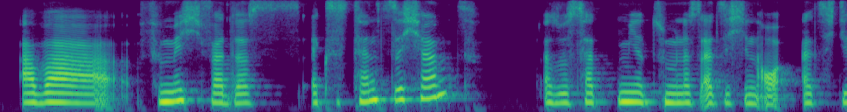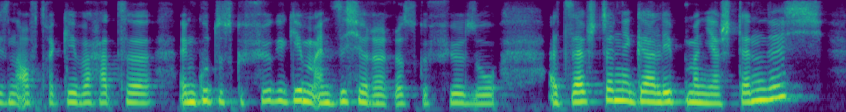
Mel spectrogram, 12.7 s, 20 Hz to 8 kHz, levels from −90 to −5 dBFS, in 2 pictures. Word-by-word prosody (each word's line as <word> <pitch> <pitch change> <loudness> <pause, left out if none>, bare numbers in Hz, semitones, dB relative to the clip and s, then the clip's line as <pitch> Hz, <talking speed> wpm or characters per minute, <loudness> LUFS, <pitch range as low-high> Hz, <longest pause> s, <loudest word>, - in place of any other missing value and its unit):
Aber 200 -1 +2
für 215 - -5
mich 240 +2 +2
war 195 - +2
das 190 0 -6
existenzsichernd. 255 - -1 0.5
Also, 195 -1 -3
es 195 +1 -4
hat 200 +1 -5
mir 210 -1 +2
zumindest, 195 -1 -2
als 190 0 -2
ich 185 -1 -6
in 180 - -4
Or - - -3
als 195 0 -6
ich 190 - -11
diesen 195 0 -4
Auftraggeber 195 +1 -3
hatte, 195 -1 -1 0.2
ein 205 +1 +4
gutes 215 -1 -1
Gefühl 225 +3 -5
gegeben, 225 -1 +3
ein 195 -1 +2
sichereres 180 -4 -1
Gefühl. 190 +1 -3
So 180 0 -4 0.4
als 195 0 -2
Selbstständiger 215 0 +4
lebt 210 +1 +3
man 200 -2 +4
ja 185 0 +1
ständig, 275 - +2
200 Hz, 160 wpm, -24 LUFS, 195-215 Hz, 0.5 s, ein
